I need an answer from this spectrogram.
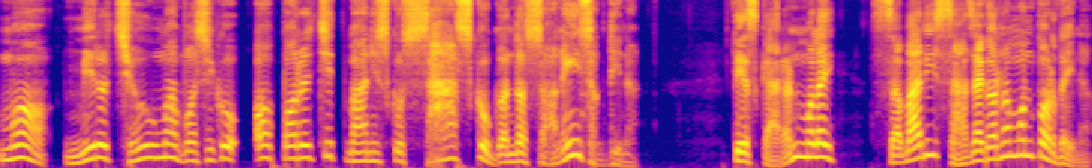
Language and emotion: Nepali, disgusted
